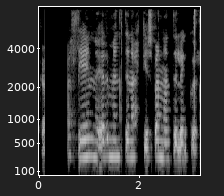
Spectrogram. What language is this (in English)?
Icelandic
